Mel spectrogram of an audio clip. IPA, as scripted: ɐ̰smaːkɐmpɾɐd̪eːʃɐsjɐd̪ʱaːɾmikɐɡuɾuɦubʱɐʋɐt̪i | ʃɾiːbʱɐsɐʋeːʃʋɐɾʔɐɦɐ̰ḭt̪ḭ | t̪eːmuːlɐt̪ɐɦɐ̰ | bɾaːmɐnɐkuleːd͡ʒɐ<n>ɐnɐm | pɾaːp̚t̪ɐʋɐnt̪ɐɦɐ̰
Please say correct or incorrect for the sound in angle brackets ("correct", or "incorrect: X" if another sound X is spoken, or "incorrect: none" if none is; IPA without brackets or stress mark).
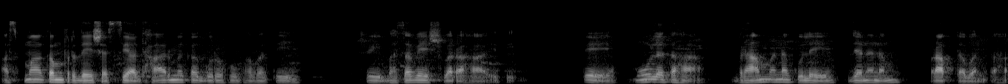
correct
